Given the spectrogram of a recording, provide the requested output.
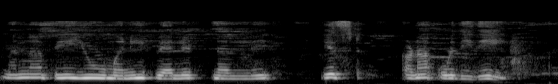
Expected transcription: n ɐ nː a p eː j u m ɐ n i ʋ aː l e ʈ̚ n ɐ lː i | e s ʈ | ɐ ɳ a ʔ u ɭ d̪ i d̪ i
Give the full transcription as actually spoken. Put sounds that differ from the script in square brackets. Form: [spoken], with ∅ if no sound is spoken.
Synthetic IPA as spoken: [m] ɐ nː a p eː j u m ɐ n i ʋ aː l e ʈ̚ n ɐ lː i | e s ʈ | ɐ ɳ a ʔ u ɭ d̪ i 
